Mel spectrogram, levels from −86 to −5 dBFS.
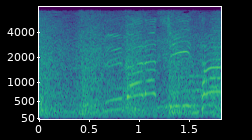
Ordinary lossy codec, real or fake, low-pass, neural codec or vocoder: none; real; 7.2 kHz; none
